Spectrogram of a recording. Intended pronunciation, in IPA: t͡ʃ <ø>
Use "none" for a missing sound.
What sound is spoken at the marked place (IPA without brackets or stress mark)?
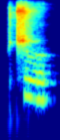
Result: u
